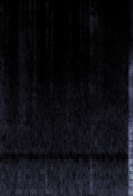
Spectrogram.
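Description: Pencil writing a word on paper: faint scratching strokes of the lead on the sheet.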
